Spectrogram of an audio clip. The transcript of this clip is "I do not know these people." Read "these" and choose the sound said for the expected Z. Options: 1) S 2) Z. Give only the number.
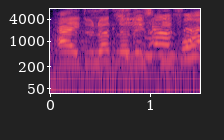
1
